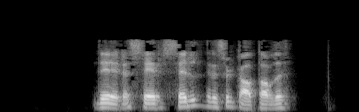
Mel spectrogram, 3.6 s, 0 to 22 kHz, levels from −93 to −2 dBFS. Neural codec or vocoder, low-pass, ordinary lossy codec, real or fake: codec, 16 kHz, 0.8 kbps, ZipCodec; 7.2 kHz; MP3, 24 kbps; fake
